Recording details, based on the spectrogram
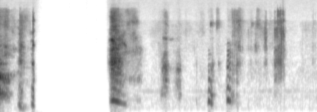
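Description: Pet dogs yip, bark and whimper in several short, fairly close bursts, separated by stretches of silence.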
